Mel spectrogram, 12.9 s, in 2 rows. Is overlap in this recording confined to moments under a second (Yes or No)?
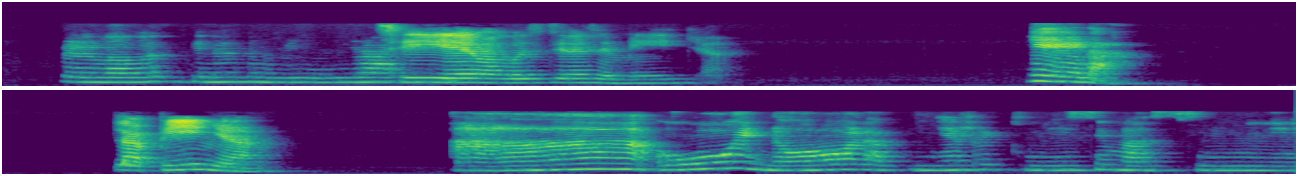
Yes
